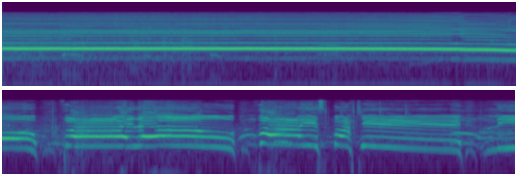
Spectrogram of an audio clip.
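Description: Football commentator's long goal shout: one held note for about five and a half seconds that drops away at the end, followed by short, excited shouted phrases, each falling in pitch.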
